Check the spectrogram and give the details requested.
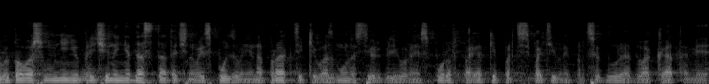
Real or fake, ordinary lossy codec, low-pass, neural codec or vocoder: fake; none; 7.2 kHz; vocoder, 24 kHz, 100 mel bands, Vocos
